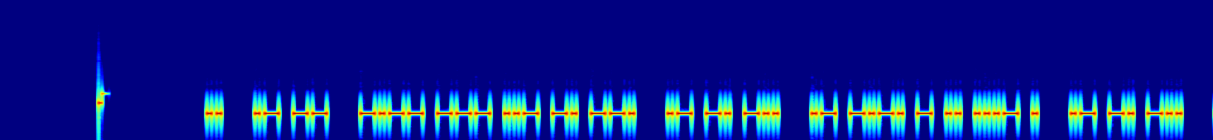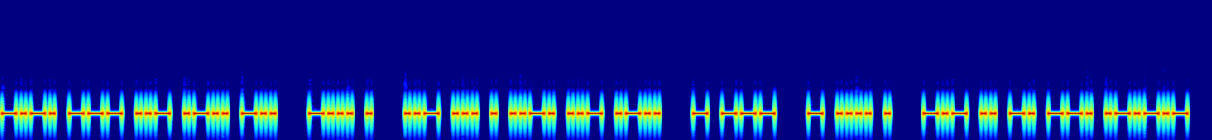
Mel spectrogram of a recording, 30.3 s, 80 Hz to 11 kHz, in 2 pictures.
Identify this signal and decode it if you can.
Morse code, heard as a keyed tone, about 20 wpm, 700 Hz. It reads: I AM YOUNG AND ACTIVE AND COULD BE USEFUL TO THE KING.
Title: Sentences from Top 1000 Words - Review Part 6 - 20wpm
